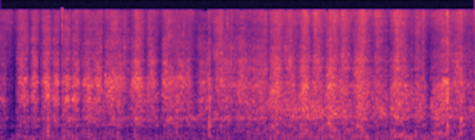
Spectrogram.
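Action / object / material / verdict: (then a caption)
scrape / printed cardboard tissue box / cardboard / none. Fingernails and fingertips scratch quickly and aggressively across a hollow Kleenex tissue box made of printed cardboard. The result is a dense, continuous rasping and scraping in rapid overlapping strokes, with a papery midrange and bright edges.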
